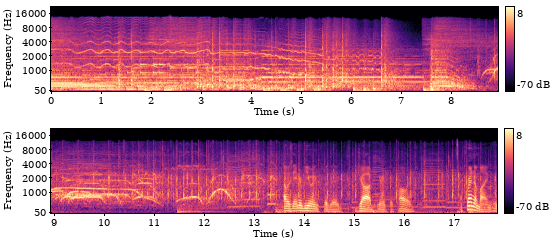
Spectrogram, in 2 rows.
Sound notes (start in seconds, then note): 8.9 clapping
